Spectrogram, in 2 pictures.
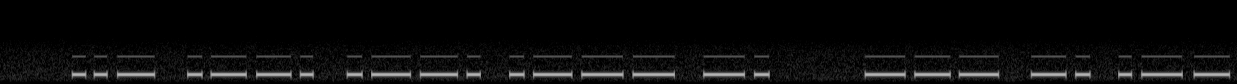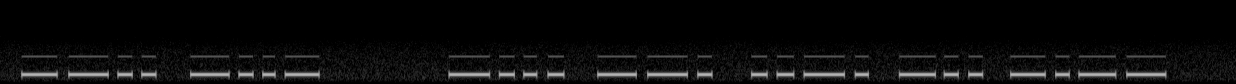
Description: Morse code, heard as a keyed tone, hand-sent with a straight key, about 10 wpm, 460 Hz. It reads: UPPJN ONWZX BGFDY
